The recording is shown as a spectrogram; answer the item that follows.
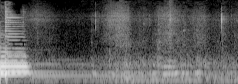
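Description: Ukulele strummed once on an E chord, fretted at the fourth fret on the G, C and E strings; the chord rings and fades away over about a second.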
